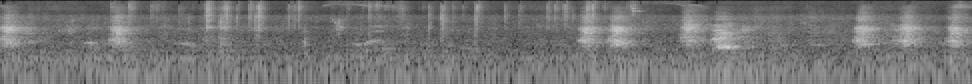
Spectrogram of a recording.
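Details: Pomeranian being photographed at Parkhomes in Muntinlupa; a few isolated yips early, then a quick cluster of high, clipped barks toward the end, over soft ambient hum.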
